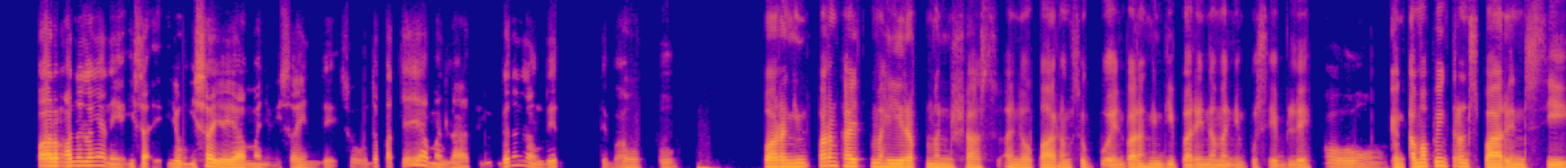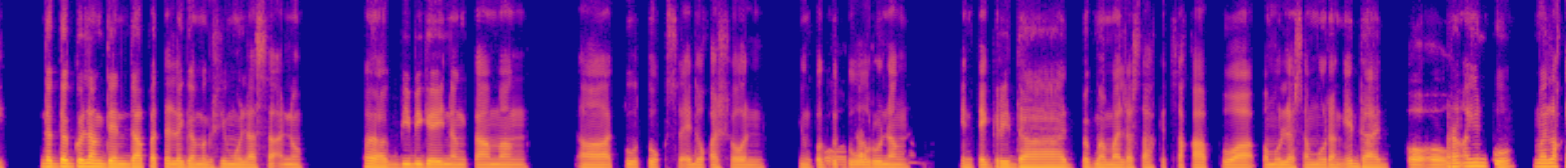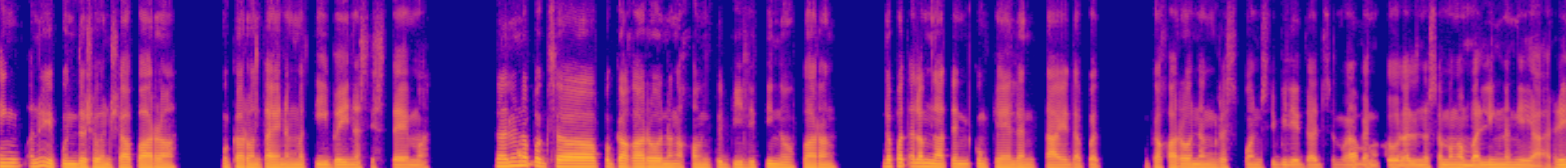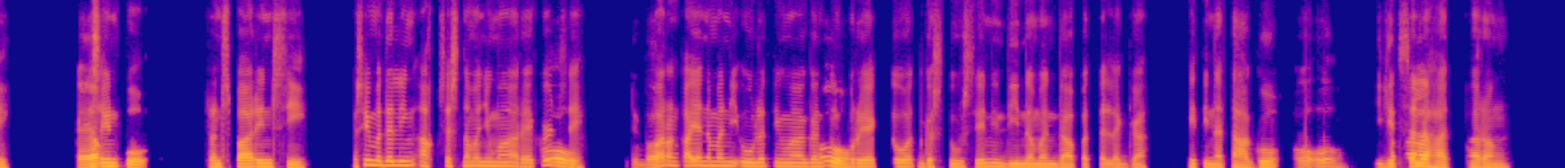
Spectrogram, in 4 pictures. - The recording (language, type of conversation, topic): Filipino, unstructured, Paano mo nararamdaman ang mga nabubunyag na kaso ng katiwalian sa balita?
- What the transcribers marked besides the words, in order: tapping; in English: "transparency"; in English: "accountability"; in English: "transparency"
